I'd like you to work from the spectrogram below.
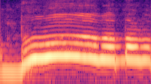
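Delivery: drawn-out blah-blahs rising high; mock babble. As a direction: babble nonsense as if filming yourself. Mimicking himself talking to camera.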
